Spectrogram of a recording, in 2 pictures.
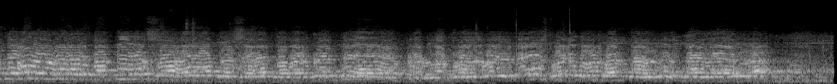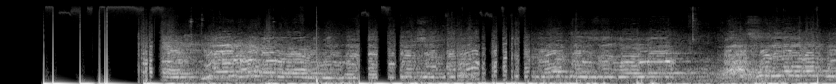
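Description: A large crowd of men chants together in unison outdoors.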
